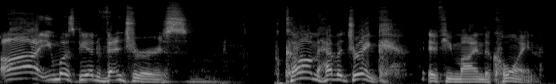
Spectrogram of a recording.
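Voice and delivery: put-on high, exclaiming old dwarf voice calling out loudly. Narrator voicing an elderly dwarf behind the bar greeting adventurers, exclaiming elderly dwarf. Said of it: "he exclaims to you".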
